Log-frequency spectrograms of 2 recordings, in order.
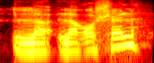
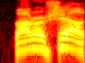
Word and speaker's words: La Rochelle: has their factories in la roche i believe la rochelle la rochelle there we go beautiful town just a little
